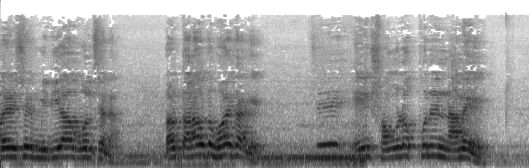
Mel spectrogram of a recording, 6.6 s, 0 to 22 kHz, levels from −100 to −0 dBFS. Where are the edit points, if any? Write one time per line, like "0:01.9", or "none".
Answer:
0:03.9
